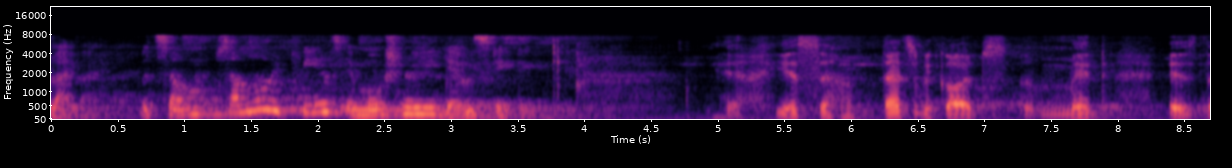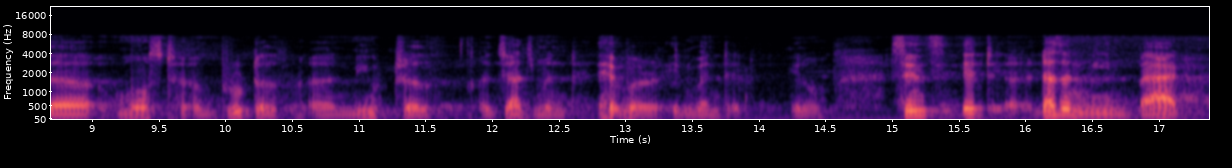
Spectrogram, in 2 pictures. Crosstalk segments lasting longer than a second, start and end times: none

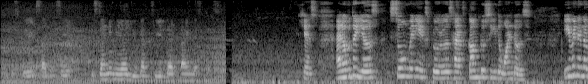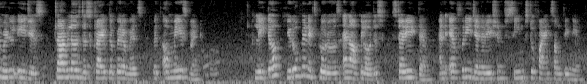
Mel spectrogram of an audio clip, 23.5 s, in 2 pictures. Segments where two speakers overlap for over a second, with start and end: none

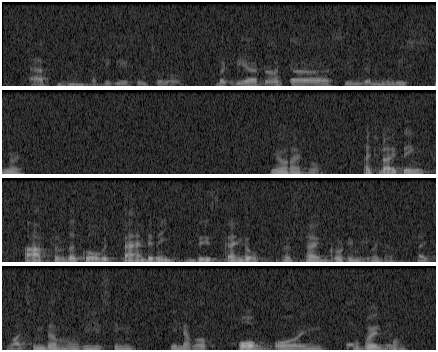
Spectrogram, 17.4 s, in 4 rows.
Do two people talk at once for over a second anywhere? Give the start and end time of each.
none

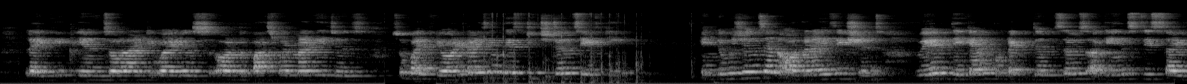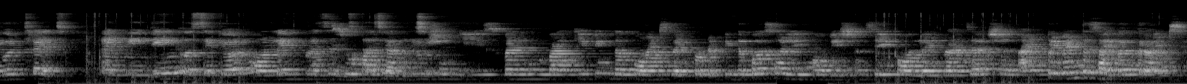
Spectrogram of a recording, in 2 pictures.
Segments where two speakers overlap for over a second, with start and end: 14.8-16.2

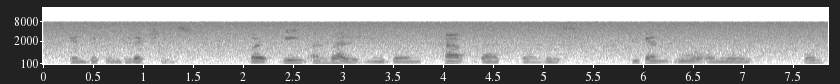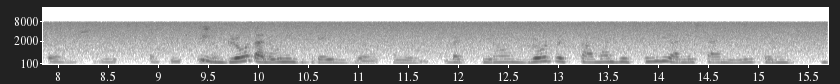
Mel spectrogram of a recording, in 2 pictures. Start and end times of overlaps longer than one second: none

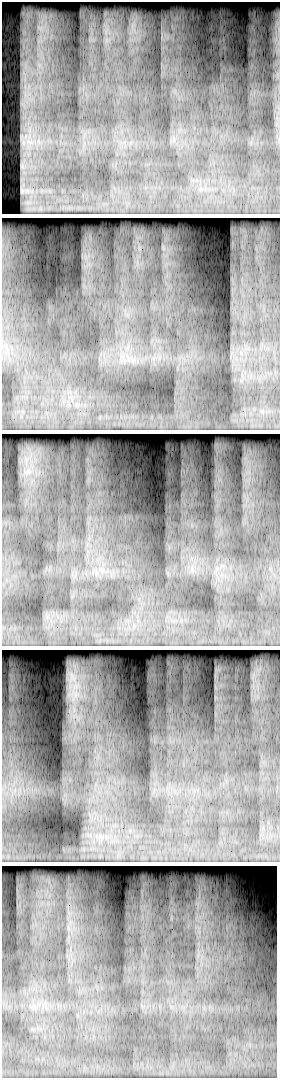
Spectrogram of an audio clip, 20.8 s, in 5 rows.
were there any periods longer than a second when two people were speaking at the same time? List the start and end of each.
none

